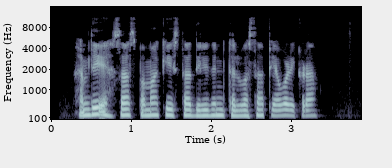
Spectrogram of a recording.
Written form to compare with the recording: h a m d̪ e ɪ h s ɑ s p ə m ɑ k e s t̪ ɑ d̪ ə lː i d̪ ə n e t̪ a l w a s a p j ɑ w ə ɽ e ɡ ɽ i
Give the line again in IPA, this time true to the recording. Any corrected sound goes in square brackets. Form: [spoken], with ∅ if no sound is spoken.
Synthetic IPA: h a m d̪ e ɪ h s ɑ s p ə m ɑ k e s t̪ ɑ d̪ ə [l] i d̪ ə n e t̪ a l w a s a p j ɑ w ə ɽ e [k] ɽ [a]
